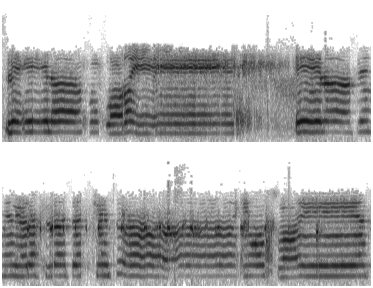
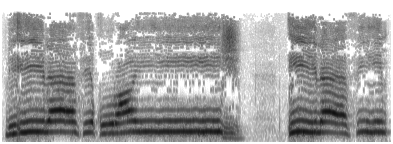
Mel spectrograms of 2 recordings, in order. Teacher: الخيشوم عندك في القراءة موجود يعني نشم رائحته من الصوت. الصوت غير صافي · Shown in: first take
